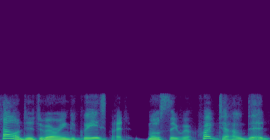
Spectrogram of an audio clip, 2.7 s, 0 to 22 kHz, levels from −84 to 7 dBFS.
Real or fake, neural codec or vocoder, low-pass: fake; codec, 16 kHz in and 24 kHz out, 0.4 kbps, LongCat-Audio-Codec, four codebook decoder; 7.2 kHz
